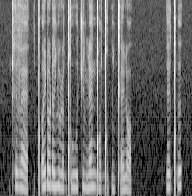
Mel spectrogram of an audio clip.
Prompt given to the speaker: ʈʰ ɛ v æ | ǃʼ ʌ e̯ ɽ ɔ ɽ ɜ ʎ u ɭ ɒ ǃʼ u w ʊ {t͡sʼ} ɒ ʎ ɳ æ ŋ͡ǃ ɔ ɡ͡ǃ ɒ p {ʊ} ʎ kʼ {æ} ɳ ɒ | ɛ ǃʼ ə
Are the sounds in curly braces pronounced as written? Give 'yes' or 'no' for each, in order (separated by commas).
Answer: no, no, yes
